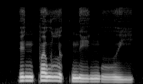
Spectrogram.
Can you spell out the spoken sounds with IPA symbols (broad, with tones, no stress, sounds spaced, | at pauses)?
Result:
ɪ˥ ŋ p ɐ˥ w l ʊ˨˥ k̚ n̪ iː˧ ŋ uː˨ j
